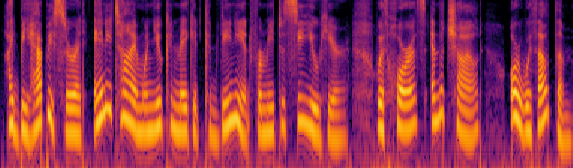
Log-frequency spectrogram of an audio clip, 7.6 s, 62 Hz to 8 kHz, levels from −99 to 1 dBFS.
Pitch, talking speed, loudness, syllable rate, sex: 195 Hz, 210 wpm, -19 LUFS, 5.3 syllables/s, female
